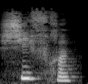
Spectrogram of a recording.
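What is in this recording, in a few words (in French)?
"chiffre", French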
